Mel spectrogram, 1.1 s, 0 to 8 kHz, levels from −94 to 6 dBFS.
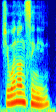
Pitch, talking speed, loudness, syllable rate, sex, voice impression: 155 Hz, 220 wpm, -13 LUFS, 5.3 syllables/s, male, very masculine, very adult-like, middle-aged, very thick, slightly relaxed, slightly powerful, weak, slightly dark, soft, clear, fluent, cool, very intellectual, slightly refreshing, sincere, very calm, mature, friendly, reassuring, unique, slightly elegant, wild, sweet, lively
